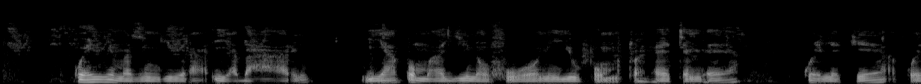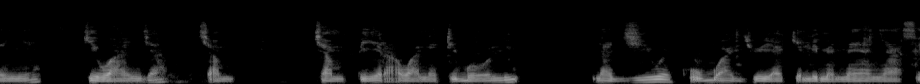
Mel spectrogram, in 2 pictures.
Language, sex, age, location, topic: Swahili, male, 18-24, Mombasa, government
